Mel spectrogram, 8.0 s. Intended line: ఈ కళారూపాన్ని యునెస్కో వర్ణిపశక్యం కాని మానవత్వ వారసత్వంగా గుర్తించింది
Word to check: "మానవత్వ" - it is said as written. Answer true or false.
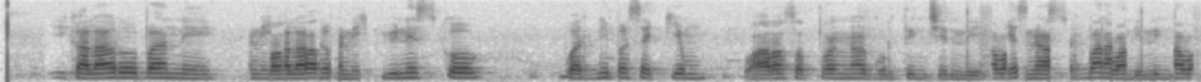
false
